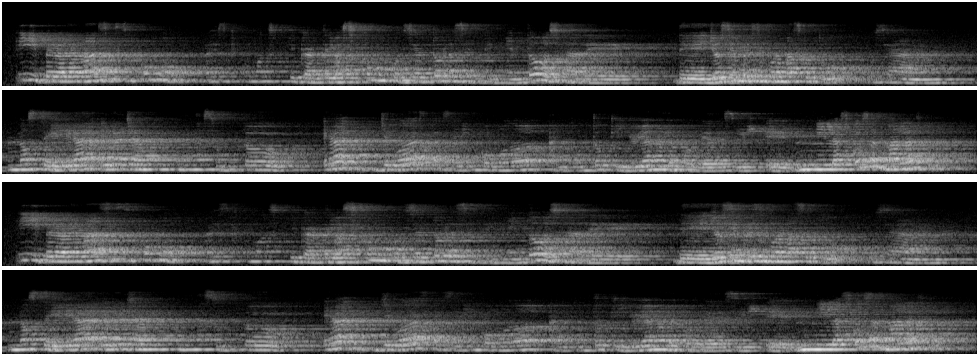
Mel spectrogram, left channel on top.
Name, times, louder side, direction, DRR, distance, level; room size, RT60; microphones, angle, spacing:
voice 1, 0.1-6.2 6.7-8.4 8.7-9.4 9.8-12.5 13.0-19.0, equal, 55° left, -2 dB, 3.5 m, -21 dB
15.0 x 9.8 x 6.0 m, 2.3 s
head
